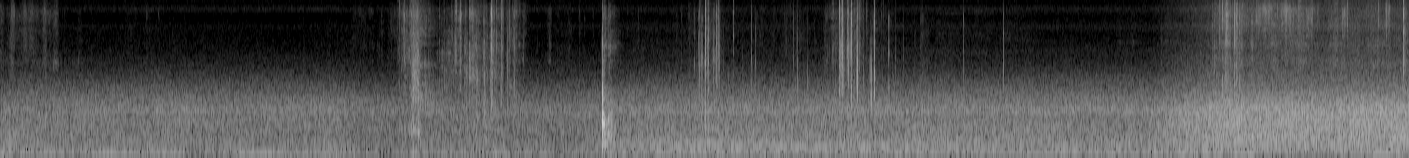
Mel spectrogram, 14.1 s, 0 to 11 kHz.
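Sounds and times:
steady low hum: 0.0 - 14.0
plastic sachets crinkling: 3.8 - 5.3, 6.8 - 9.8, 12.1 - 13.0.

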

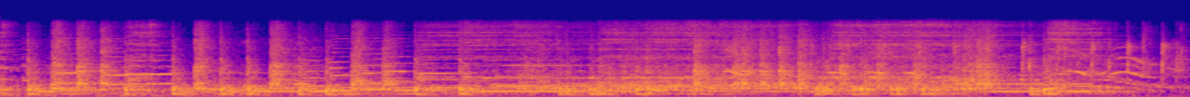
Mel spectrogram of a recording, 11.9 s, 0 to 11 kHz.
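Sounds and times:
jazz band playing: 0.0 - 11.4.

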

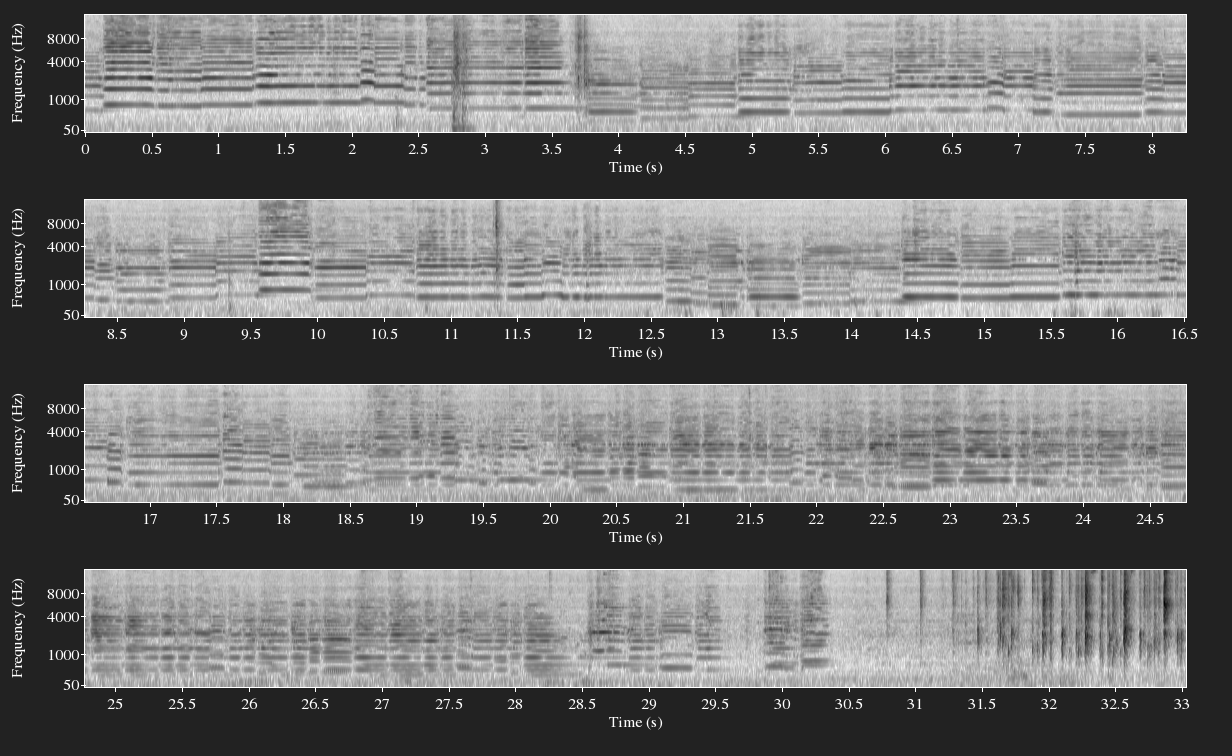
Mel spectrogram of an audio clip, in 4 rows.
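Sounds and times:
fiddle playing fast tune: 0.0 - 31.3
airliner cabin hum: 0.0 - 33.0
people clapping: 30.7 - 33.0.

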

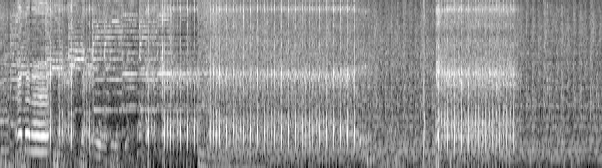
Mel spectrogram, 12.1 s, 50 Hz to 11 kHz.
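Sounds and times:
airsoft machine gun bursts: 0.9 - 1.9, 2.9 - 7.2, 8.7 - 10.4.

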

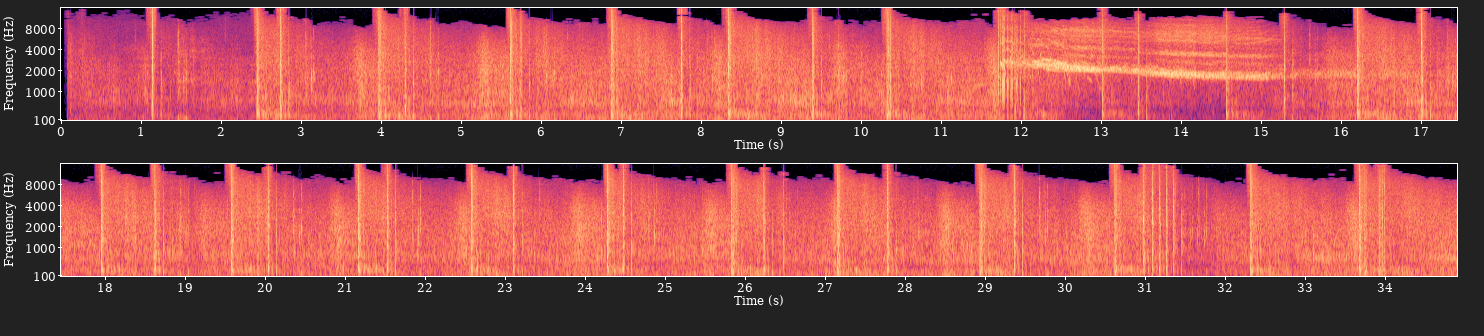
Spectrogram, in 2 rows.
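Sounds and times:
firework bangs: 0.1 - 34.9
rumble and crackle of fireworks: 0.1 - 34.9
falling whistling tone: 11.8 - 16.2.

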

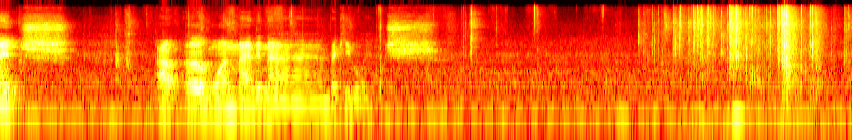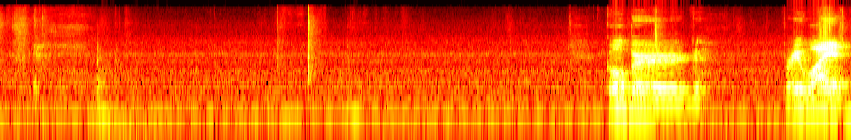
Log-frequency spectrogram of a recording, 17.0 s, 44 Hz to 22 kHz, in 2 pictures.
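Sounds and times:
low steady hum: 0.0 - 17.0
foil wrapper crinkling: 6.3 - 9.0
cards clicking and rustling: 6.4 - 8.8.

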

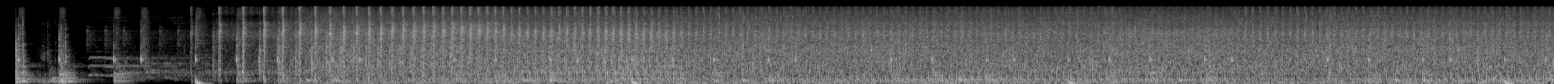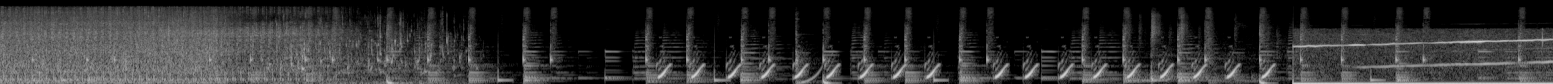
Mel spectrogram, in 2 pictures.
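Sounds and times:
small motor starting and running: 2.8 - 19.2.

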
